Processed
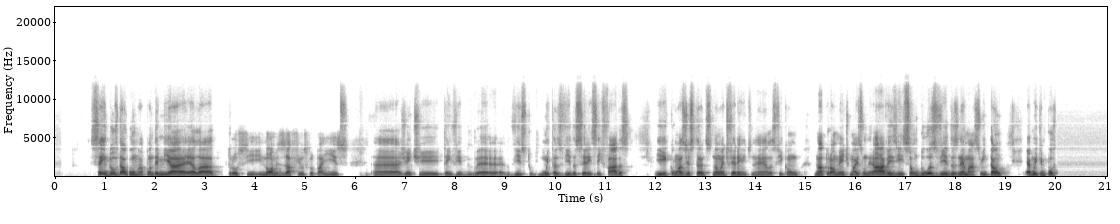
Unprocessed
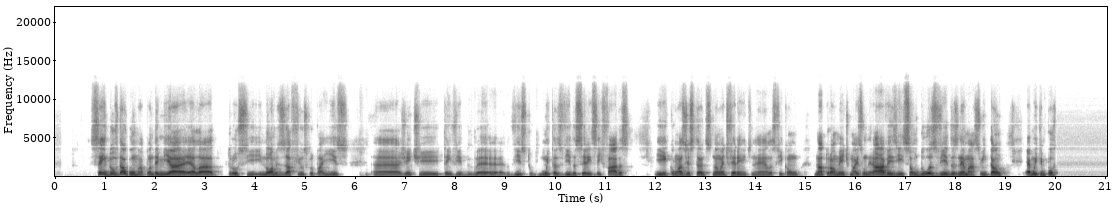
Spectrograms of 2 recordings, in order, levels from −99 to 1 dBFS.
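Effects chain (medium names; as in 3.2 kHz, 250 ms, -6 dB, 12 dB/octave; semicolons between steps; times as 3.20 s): 3.52–5.71 s: Chebyshev low-pass 5.6 kHz, order 10; trim -3 dB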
